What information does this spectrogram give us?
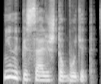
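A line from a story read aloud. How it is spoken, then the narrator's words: Gloomy. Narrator (Russian): сказала я мрачно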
